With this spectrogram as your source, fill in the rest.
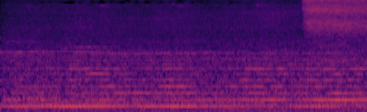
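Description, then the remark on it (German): A railway sleeper car (Liegewagen) rolls in with a loud, steady rumble and droning hum, then a sharp burst of hissing air comes in near the end as it halts. No one speaks. “Das ist unser Wagen. Der hält jetzt an, dann können wir da einsteigen.”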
